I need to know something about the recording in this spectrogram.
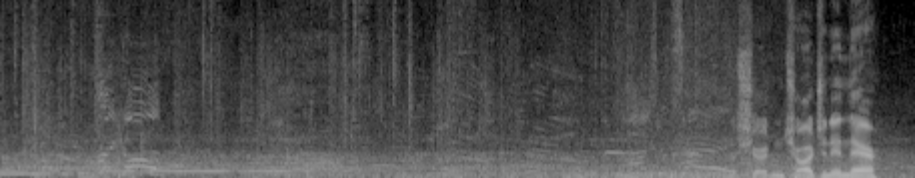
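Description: A large crowd of soldiers shouts and yells in battle.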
